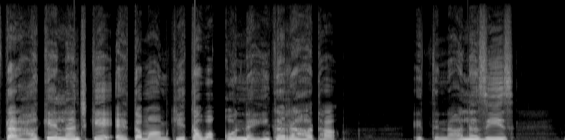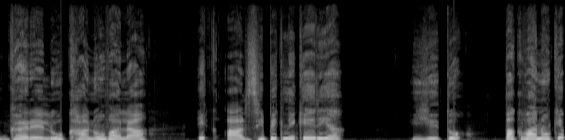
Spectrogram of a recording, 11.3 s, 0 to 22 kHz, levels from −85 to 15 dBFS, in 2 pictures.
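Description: Single sharp clicks at 0.74, 1.95, 4.68, 6.26 and 10.19 s are likely dropped samples. A fraction of a millisecond is missing, so the waveform jumps abruptly.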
